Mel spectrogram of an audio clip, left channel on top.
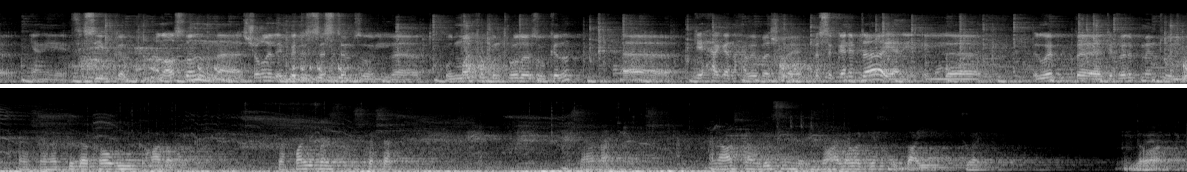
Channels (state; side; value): different; both; correlation 0.00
